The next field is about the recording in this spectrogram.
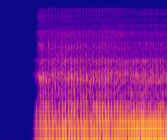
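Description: After a brief silence, an inserted snoring noise, given as a one-line review of the film The Man in the Gray Flannel Suit: a loud, low, rasping snore rumbles in and holds steadily for over a second, gravelly and throaty, with no voices.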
